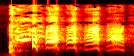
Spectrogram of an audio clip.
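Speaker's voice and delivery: high rapid cackle at own joke; quick stuttering giggle; laugh. Real, not acted.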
